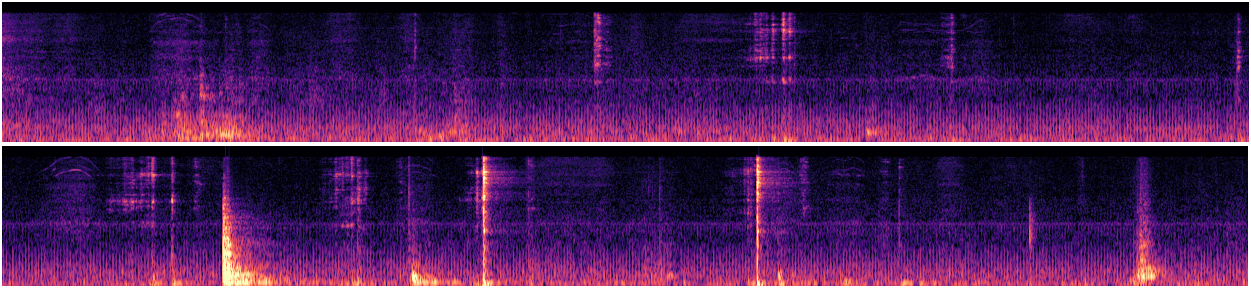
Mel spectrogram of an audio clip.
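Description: Scissors cutting through jute carpet padding, with a few sharp snips and clicks of the blades. The loudest snip comes a little past halfway. A soft rustle of the padding being handled is heard about a second in.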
